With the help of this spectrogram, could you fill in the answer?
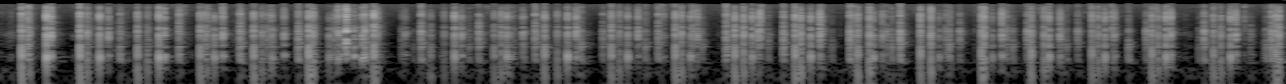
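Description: Fingertips and nails rapidly tap and scratch the outer surface of a medium-sized, structured brown Nine West monogram handbag (leather, or possibly coated canvas or faux leather) held upright. The result is a dense run of short, dry clicks and scratchy rustles with almost no ring.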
